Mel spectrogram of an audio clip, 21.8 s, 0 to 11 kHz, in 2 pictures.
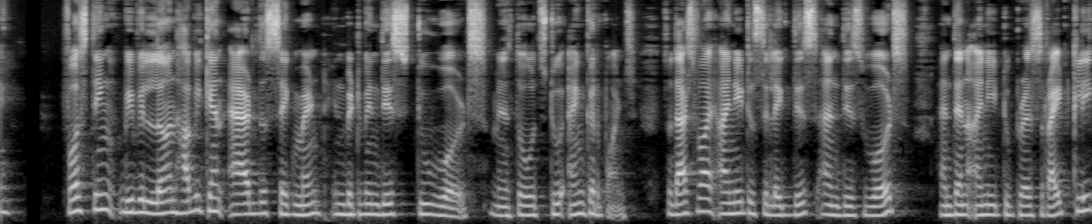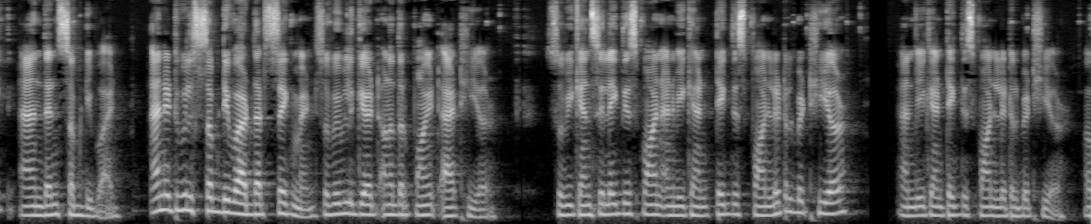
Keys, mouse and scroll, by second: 6.3 click, 7.3 shift+click, 10.0 right click, 11.1 click, 14.5 click, 16.8 g, 18.3 click, 19.4 g, 20.5 click, 21.7 g.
